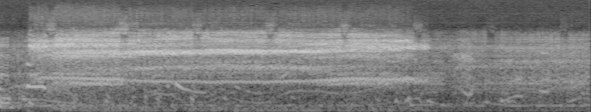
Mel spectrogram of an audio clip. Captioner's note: monster screams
